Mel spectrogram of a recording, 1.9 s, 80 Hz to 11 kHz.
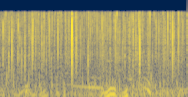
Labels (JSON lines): {"label": "biophony, cascading saw", "recorder": "SoundTrap 600 or HydroMoth"}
